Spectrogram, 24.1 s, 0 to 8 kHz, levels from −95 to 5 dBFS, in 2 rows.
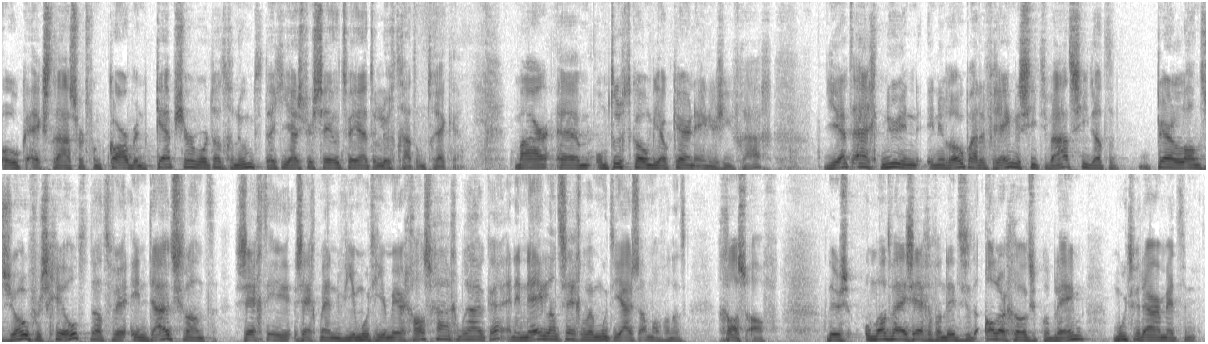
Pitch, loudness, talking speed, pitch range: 130 Hz, -27 LUFS, 210 wpm, 115-140 Hz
